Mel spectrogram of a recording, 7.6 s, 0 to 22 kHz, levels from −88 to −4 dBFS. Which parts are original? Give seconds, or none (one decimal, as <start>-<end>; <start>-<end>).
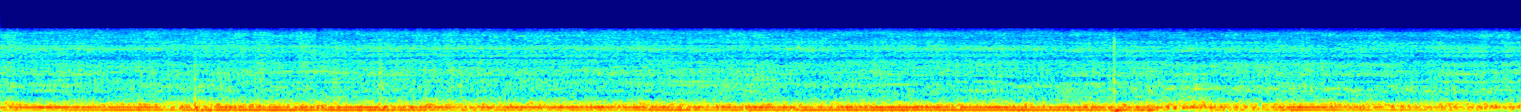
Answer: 1.8-3.0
